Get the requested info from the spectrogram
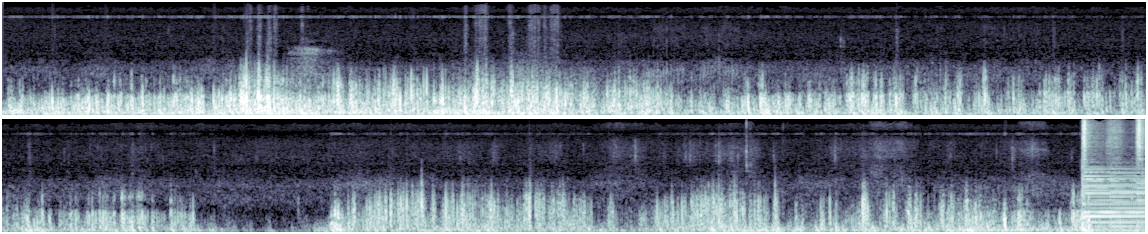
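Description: Wind buffeting the microphone on an exposed mountain ridge: a heavy, gusty low rumble that drops away briefly about two-thirds of the way through, then picks up again.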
